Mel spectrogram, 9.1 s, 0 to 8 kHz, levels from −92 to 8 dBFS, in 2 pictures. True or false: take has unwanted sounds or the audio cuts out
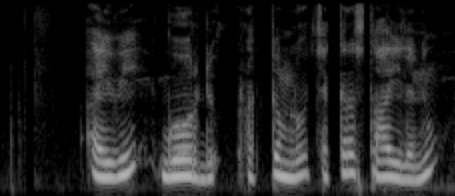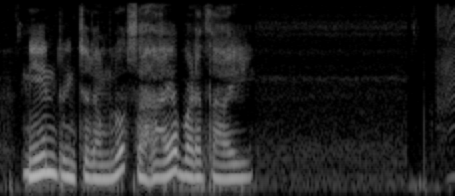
false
